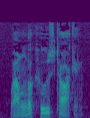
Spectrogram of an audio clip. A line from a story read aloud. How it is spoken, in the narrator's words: Lester Pratt muttered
